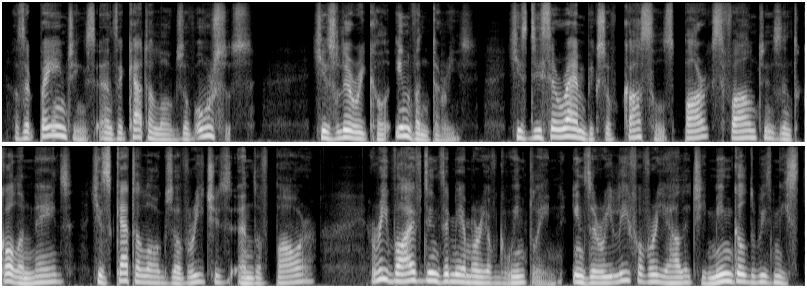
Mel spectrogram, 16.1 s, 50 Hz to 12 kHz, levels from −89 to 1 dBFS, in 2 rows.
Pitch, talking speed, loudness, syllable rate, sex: 150 Hz, 145 wpm, -19 LUFS, 5.2 syllables/s, male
